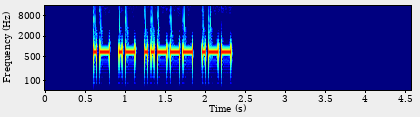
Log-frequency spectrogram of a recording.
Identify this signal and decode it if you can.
Morse code, heard as a keyed tone, about 30 wpm, 700 Hz. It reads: AA2W
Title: USA Call Signs - 4 Characters - 30wpm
